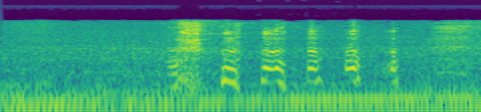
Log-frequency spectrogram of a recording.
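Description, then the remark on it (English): Dense road traffic at a busy junction in Vauxhall, heard while riding a brand new motorbike: a steady low engine rumble and wind-blasted roar, with a brief muffled voice partway through. “First few moments on the bike, I'm riding through Vauxhall, which is the most nightmarish junction.”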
